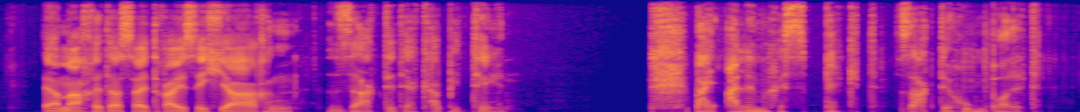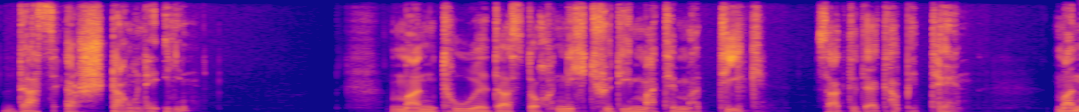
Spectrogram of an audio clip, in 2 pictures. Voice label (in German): Hoerspiel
